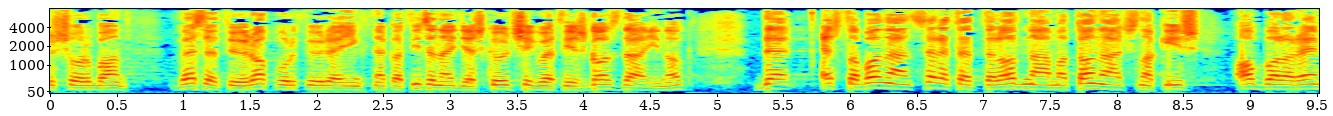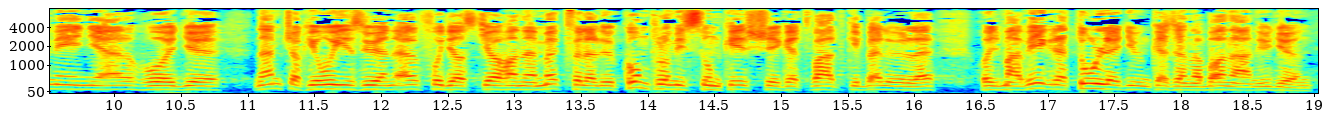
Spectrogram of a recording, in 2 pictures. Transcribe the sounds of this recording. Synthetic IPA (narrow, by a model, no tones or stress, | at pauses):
øːʃo̞rbɒn | vɛzɛt̪øːɾɒpo̞rt̪øːɾɛjiŋknɛkɒt̪izɛnɛɟːɛʃkølt͡ʃeːɡʋɛt̪eːʒɡɒzd̪aːjinɒkd̪ɛɛst̪ɒbɒnaːnsɛɾɛt̪ɛt̪ːɛlɒd̪naːmɒt̪ɒnaːt͡ʃnɒkiʃ | ɒbːɒlɒɾɛmeːɲːɛlɦo̞ɟ | nɛmt͡ʃɒkjoːiːzøːɛnɛlfo̞ɟɒscɒɦɒnɛmːɛkfɛlɛløːko̞mpro̞misːumkeːʃːeːɡɛt̪ʋaːlt̪kibɛløːlɛ | ho̞ɟmaːrveːɡrɛt̪uːlːɛɟyŋkɛzɛnɒbɒnaːnyɟøn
